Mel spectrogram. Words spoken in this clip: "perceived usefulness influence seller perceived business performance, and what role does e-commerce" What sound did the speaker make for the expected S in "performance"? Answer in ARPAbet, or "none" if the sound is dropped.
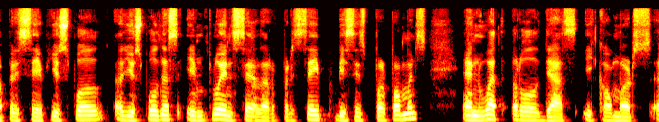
S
